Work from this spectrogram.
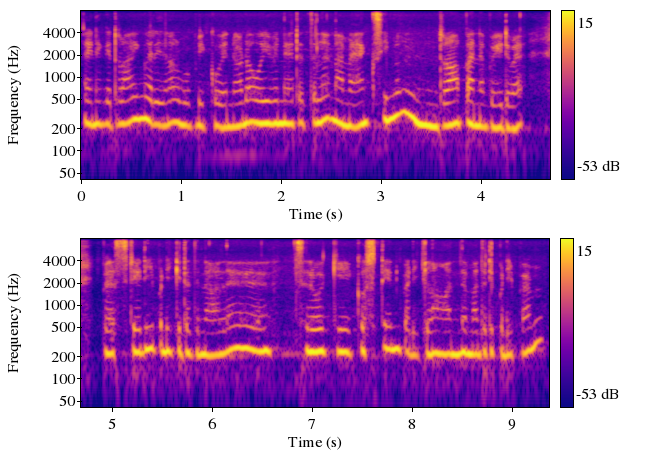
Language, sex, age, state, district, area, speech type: Tamil, female, 18-30, Tamil Nadu, Thanjavur, urban, spontaneous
